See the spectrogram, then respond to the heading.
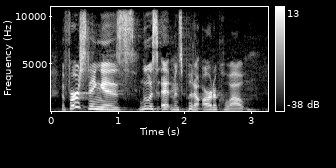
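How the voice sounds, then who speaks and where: A woman speaks in a medium pitch with ordinary pitch variation. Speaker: public commenter, former school board member. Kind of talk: public comment at meeting. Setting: public meeting with microphone. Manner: loud; confrontational.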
